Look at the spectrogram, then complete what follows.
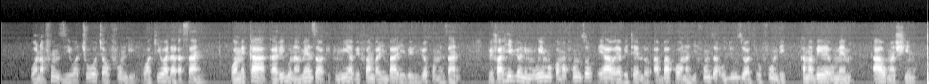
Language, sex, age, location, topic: Swahili, male, 18-24, Dar es Salaam, education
